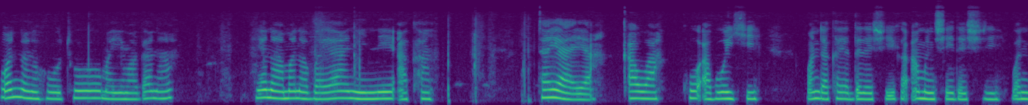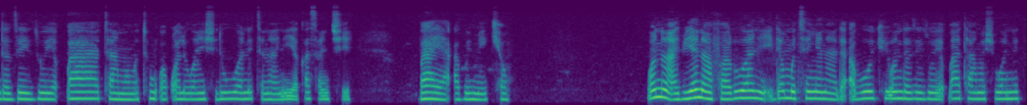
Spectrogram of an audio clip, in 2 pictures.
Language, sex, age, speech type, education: Hausa, female, 30-45, spontaneous, tertiary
